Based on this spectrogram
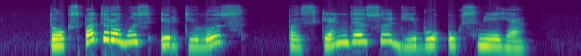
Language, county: Lithuanian, Tauragė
